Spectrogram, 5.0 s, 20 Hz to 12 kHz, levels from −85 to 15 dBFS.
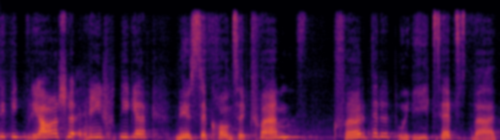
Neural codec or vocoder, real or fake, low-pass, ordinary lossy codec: codec, 24 kHz, 1.5 kbps, HILCodec; fake; 10.8 kHz; none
